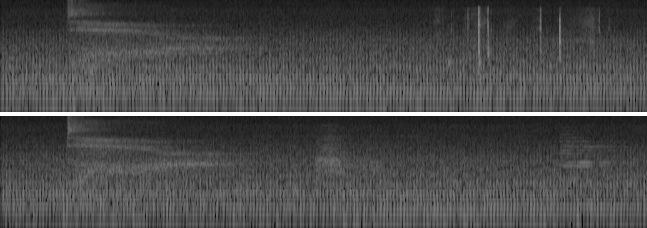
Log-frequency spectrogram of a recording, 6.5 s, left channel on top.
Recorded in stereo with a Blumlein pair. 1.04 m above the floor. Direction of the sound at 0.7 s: 10° right.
